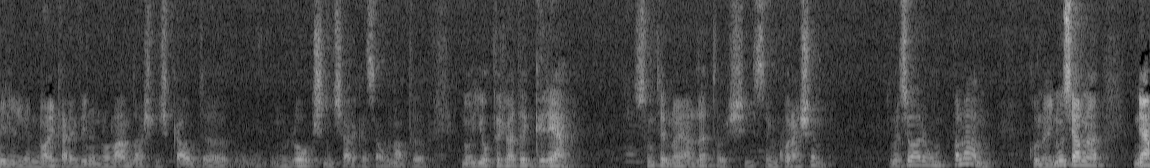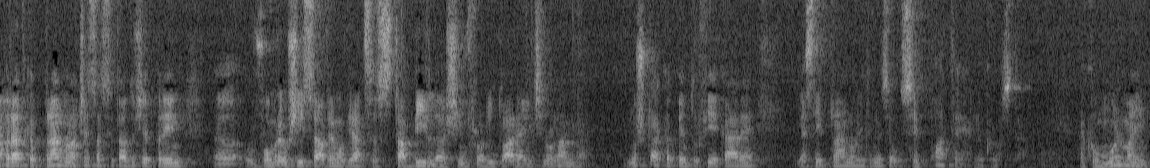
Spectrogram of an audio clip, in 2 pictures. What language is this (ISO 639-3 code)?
ron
